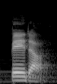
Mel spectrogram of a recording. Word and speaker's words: Peter: sounds like "budel" or the name Peter often sounds like "Beda" in dialect.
